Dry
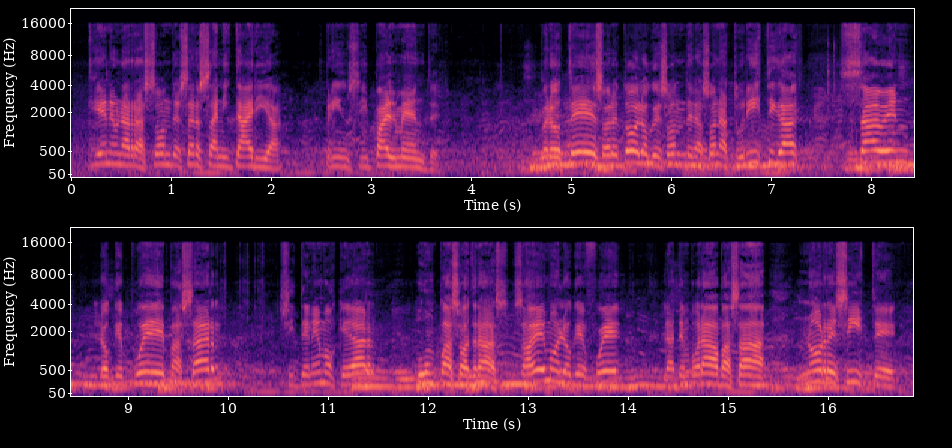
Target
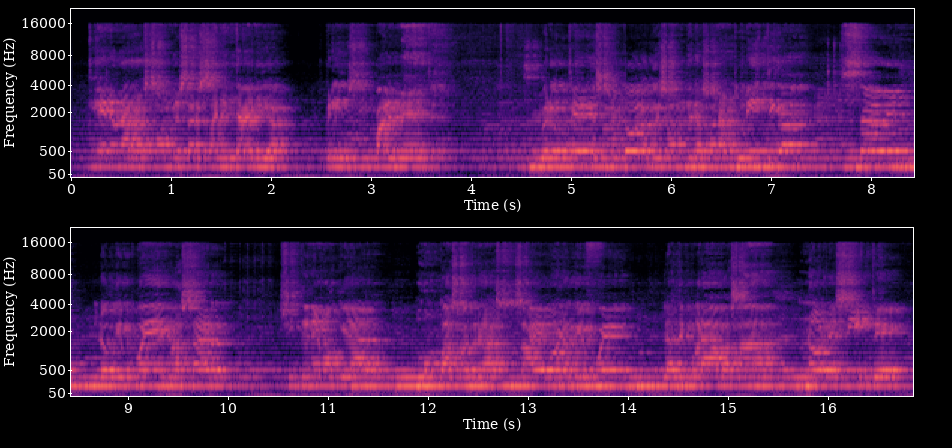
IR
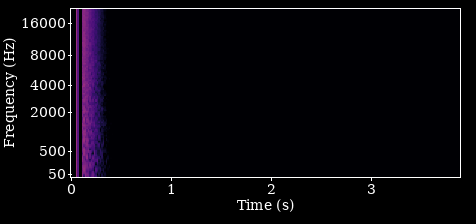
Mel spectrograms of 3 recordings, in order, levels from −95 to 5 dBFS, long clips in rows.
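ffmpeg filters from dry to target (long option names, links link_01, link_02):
-filter_complex "[0:a]asettb=1/sr,asplit=3[link_01][link_02][link_03];[link_01]atrim=end=3.294[link_04];[link_02]atrim=start=3.29:end=4.6,asetpts=PTS-STARTPTS,afade=type=in:duration=0.004:curve=qsin,afade=type=out:start_time=1.306:duration=0.004:curve=qsin,bass=frequency=250:gain=-4,treble=frequency=4000:gain=14[link_05];[link_03]atrim=start=4.596[link_06];[link_04][link_05]acrossfade=duration=0.004:curve1=hsin:curve2=qsin[link_07];[link_07][link_06]acrossfade=duration=0.004:curve1=qsin:curve2=hsin[link_08];[1:a]atrim=start_sample=2205[link_09];[link_08][link_09]afir=irnorm=-1:irlink=0,afftfilt=real='hypot(re,im)*cos(PI*b)':imag='0':win_size=1024:overlap=0.75,alimiter=limit=-17.5dB:level=0:latency=1:release=218"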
